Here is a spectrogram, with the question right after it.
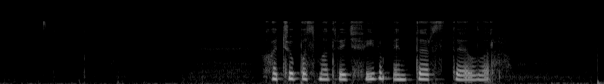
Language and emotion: Russian, neutral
